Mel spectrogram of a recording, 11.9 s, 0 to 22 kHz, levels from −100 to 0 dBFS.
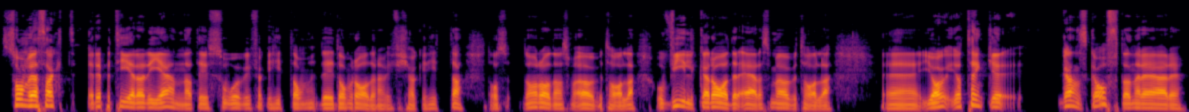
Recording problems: none

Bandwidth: 15.5 kHz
